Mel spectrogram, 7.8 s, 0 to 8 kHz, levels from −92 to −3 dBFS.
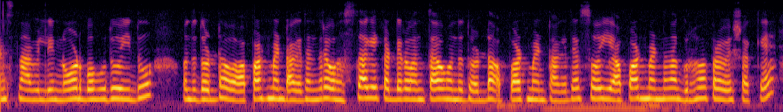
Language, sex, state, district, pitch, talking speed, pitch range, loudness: Kannada, female, Karnataka, Gulbarga, 245 Hz, 170 wpm, 230-255 Hz, -17 LUFS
